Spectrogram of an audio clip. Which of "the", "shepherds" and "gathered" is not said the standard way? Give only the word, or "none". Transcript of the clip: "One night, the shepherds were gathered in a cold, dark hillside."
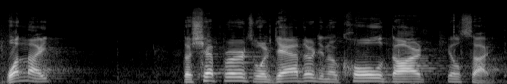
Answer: none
